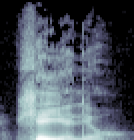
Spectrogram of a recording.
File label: "xei áfò", Apatani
